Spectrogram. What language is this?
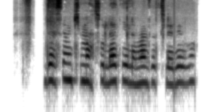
Pashto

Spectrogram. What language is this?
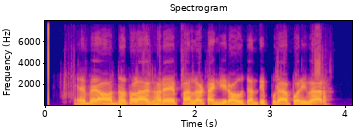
Odia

